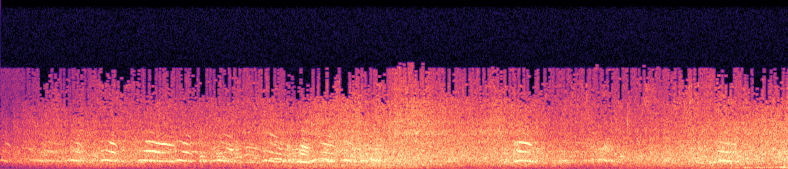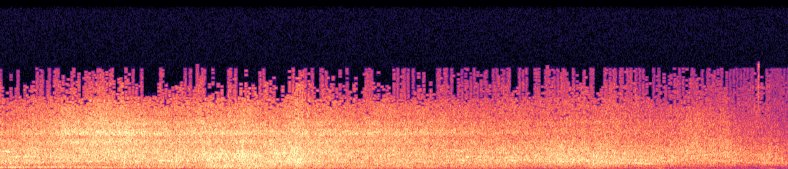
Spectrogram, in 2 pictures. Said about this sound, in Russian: Ну что ж, море так море. Режиссер, пожалуйста, море.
